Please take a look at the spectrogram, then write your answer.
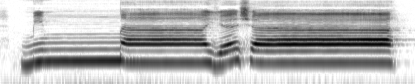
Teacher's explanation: شین کے اوپر یہ جو مد ہے اس کو 5 الف کے برابر لمبا پڑھنا ہوتا ہے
